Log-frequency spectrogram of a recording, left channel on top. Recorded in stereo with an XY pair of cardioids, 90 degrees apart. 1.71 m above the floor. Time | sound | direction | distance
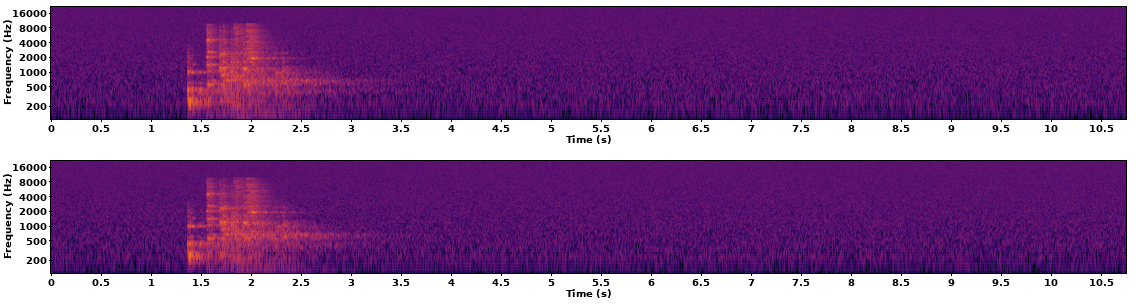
1.4 | crumpling | 30° left | 3.5 m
